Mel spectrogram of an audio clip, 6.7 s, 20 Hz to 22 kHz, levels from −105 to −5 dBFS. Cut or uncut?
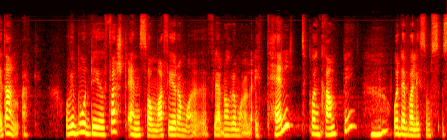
uncut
